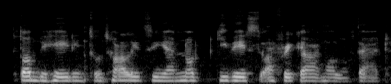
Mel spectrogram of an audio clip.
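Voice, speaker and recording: Here is a woman with a dark, mellow tone. Her voice is somewhat breathy. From Nigeria. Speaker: caller. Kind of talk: call-in discussion. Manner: hesitant.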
